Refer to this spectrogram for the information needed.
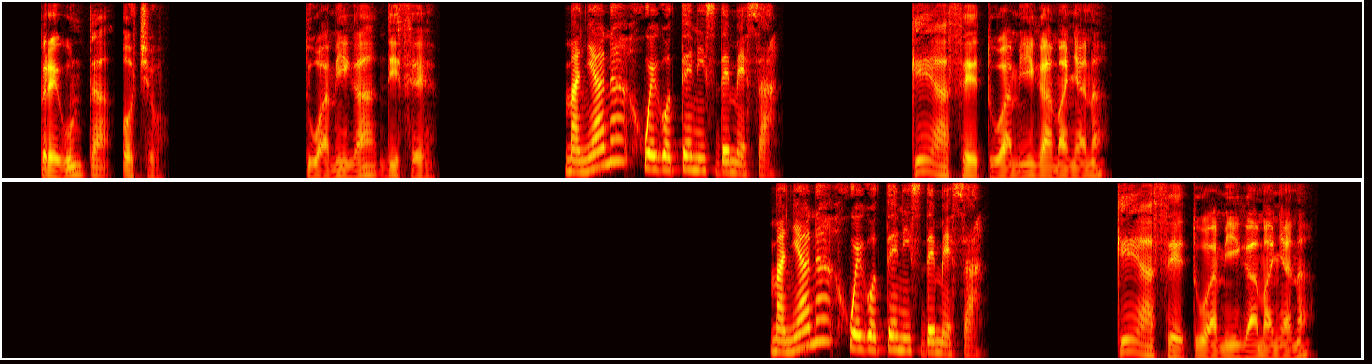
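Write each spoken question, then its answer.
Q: ¿Qué hace tu amiga mañana?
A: Juega al tenis de mesa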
